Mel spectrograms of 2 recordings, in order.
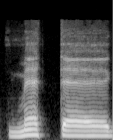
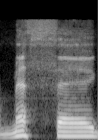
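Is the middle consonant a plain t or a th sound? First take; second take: plain t; th sound. First: The middle consonant is a plain t sound. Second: The middle consonant is a th sound. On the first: This is the modern pronunciation. "if you want to use the modern pronunciation" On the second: This is an older pronunciation. "if you want to use a an older pronunciation"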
